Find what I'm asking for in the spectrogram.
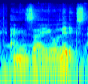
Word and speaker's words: anxiolytics: And then the other class is your minor tranquilizers, which are medically known as anti-anxiety agents or anxiolytics. Anxiolytics, that's how you say it.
